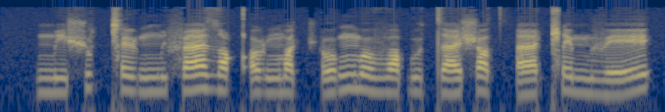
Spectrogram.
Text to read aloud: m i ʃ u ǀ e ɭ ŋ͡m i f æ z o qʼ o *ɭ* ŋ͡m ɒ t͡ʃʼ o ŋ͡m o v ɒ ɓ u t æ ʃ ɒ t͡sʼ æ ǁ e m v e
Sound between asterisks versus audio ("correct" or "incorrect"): correct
